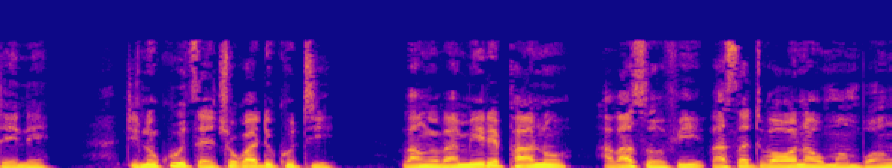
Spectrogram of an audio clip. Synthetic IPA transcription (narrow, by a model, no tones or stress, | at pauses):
ndino̞kuːd͡zait͡ʃo̞kwaɗikuti | ʋamwe̞ʋamiɾe̞pano̞ | ɦaʋazo̞fiʋasat̬iʋawanaumambowaːŋɡu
